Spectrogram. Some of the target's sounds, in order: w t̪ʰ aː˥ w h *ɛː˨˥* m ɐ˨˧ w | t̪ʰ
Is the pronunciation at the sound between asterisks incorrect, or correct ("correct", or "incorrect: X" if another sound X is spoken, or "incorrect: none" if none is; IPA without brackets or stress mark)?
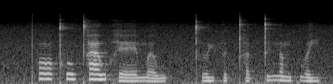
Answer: incorrect: ɛː˨˧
